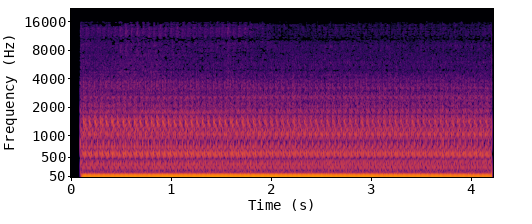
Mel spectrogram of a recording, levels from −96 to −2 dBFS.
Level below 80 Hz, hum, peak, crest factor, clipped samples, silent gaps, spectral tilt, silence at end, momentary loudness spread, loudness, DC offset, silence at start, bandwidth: -30 dBFS; none; -20 dBFS; 8 dB; under 0.1%; none; -6 dB/octave; 0 s; 2 LU; -33 LUFS; under 0.1%; 0.1 s; 14 kHz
